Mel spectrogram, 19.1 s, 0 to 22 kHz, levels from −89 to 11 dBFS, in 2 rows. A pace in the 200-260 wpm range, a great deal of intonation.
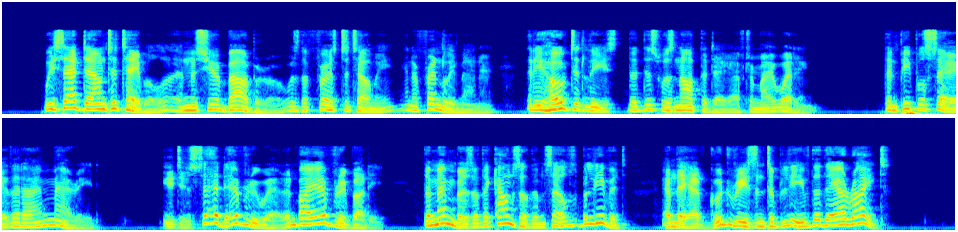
Yes: fast, 205 wpm; wide, 8.4 semitones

